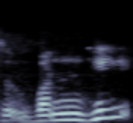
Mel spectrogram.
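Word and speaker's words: वह्नि: her and na it is supposed to be pronounced as onehi not what me uh just like brahma right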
